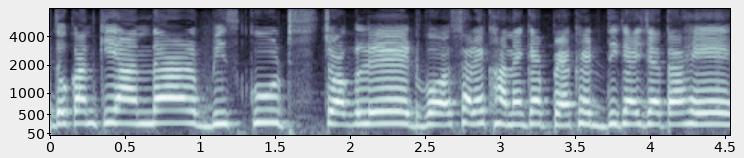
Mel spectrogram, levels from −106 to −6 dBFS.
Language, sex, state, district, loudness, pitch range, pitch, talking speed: Hindi, female, Bihar, Sitamarhi, -16 LUFS, 270-290 Hz, 275 Hz, 170 wpm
